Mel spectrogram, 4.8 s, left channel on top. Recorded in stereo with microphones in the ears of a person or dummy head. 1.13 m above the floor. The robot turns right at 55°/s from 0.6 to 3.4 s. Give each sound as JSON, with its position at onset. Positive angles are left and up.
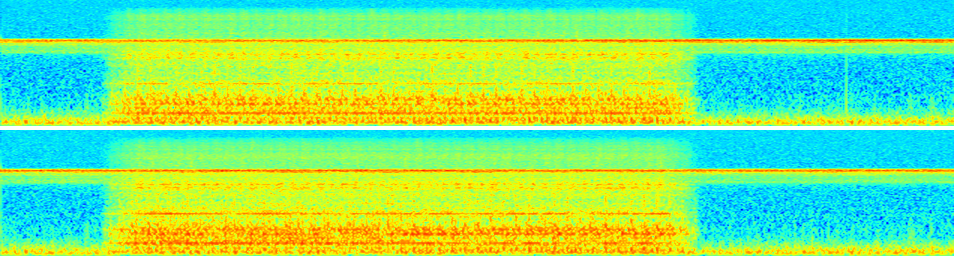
{"t": 0.0, "sound": "an insect", "azimuth_deg": -105, "distance_m": 4.0}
